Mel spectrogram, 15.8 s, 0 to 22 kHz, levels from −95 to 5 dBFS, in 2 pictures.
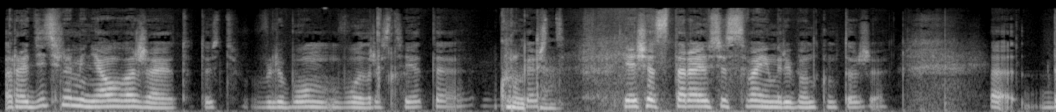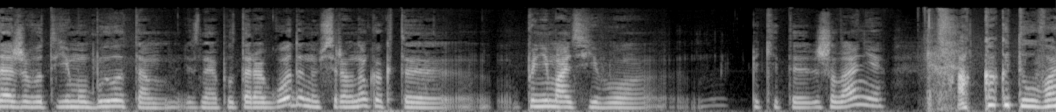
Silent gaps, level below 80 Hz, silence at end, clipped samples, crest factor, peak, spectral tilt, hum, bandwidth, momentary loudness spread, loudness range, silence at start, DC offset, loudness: none; -46 dBFS; 0 s; under 0.1%; 20 dB; 0 dBFS; -4.5 dB/octave; none; 16.5 kHz; 18 LU; 4 LU; 0.05 s; under 0.1%; -19 LUFS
